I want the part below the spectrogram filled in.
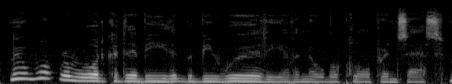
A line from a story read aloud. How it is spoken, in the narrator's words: Visa purred softly in Seven's ear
